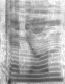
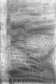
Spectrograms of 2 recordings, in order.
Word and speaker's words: Cannon: Am I pronouncing that right? is. It's it's Canon. Oh. Oh. Canon.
